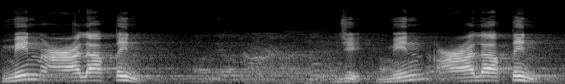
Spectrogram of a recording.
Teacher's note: جو ہمارا مقصد مثال دینے کا کہ عین آ رہا ہے من کے بعد، علاقن کے اندر عین آ رہا ہے، تو یہ کس سے ہے؟ وسط حلق سے ہے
